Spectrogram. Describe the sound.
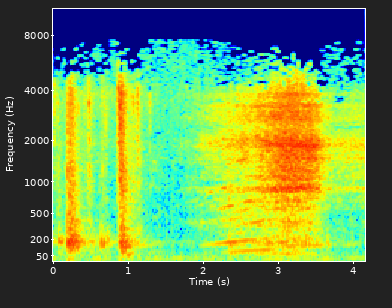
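A car door shuts with a couple of dull thuds, then an engine starts and the car pulls away, its hum swelling for a couple of seconds before fading.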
